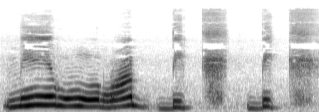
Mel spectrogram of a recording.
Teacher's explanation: Dan bila kita berhenti di situ, sahabat, keluarkan bunyi hamas pada huruf kaf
